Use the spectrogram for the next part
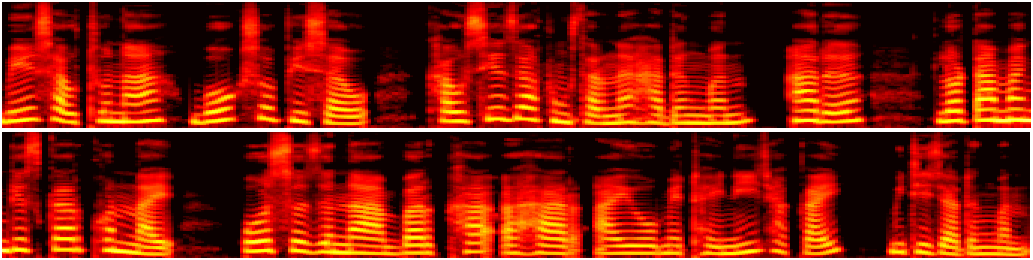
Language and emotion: Bodo, neutral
